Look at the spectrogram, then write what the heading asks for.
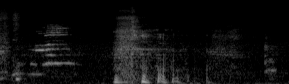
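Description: A cat gives a short meow near the start, then a person speaks briefly and a second faint meow follows, all quiet and close indoors.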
